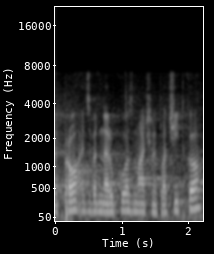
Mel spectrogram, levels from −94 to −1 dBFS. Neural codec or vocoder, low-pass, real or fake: none; 7.2 kHz; real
